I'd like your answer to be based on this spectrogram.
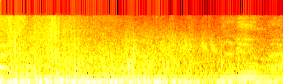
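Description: A Confringo blasting-spell explosion in the video game Hogwarts Legacy: one loud, broad, rumbling blast that fills the short moment and fades out.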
